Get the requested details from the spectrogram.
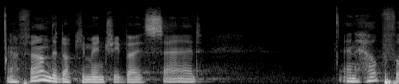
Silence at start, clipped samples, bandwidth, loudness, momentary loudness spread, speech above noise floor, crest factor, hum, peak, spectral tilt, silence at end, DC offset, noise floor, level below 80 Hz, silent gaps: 0.05 s; under 0.1%; 15 kHz; -22 LUFS; 9 LU; 42 dB; 16 dB; none; -6 dBFS; -6 dB/octave; 0 s; under 0.1%; -63 dBFS; -36 dBFS; none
